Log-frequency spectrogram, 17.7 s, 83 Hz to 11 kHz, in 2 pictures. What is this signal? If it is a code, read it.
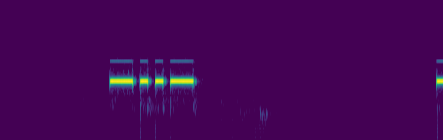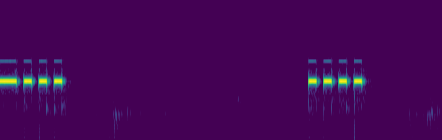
Morse code, heard as a keyed tone, about 8 wpm, 650 Hz. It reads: X B H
